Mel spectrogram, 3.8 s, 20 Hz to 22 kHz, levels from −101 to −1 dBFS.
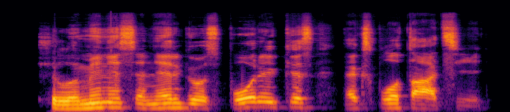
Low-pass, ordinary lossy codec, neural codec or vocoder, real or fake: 14.4 kHz; AAC, 96 kbps; none; real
